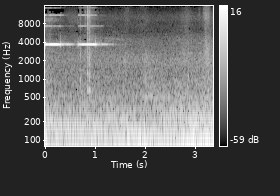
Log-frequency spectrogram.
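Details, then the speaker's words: Honda Vario 150 keyless scooter, dead electrics: at key-on two short high beeps from the keyless unit, then only a low hum; fuses checked fine, no current flows. "Oke, kunci kontak on. Yang setelah kunci kontak, nah ini tidak ada apinya ya. Apinya ini tidak mengalir strom ya atau arus."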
